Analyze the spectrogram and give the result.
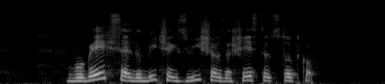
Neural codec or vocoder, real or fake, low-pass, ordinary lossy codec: autoencoder, 48 kHz, 32 numbers a frame, DAC-VAE, trained on Japanese speech; fake; 14.4 kHz; MP3, 48 kbps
